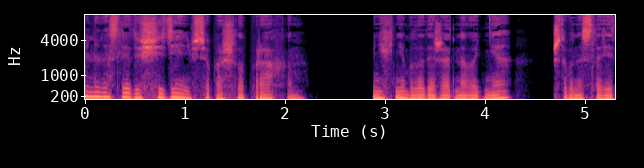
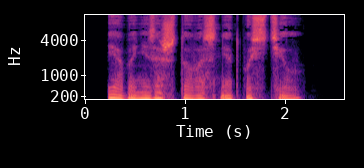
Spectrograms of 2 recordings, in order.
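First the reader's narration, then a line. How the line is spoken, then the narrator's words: Hoarse. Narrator (Russian): хрипло закончил фразу Сомерсет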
